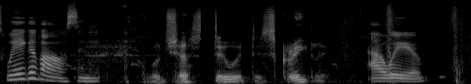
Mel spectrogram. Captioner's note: laughs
